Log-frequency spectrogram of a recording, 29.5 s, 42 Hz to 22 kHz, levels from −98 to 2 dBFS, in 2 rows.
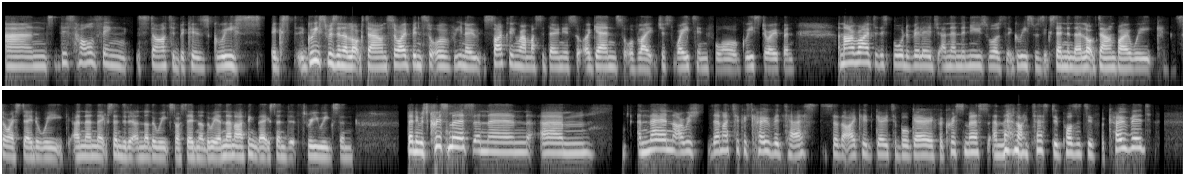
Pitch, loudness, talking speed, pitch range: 190 Hz, -19 LUFS, 235 wpm, 170-220 Hz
